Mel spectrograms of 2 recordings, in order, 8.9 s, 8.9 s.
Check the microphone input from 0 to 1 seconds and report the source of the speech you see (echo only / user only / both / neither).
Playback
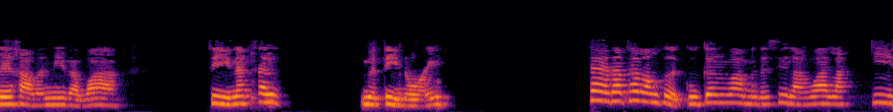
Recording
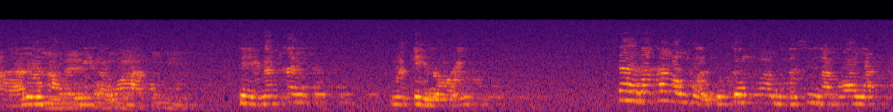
both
